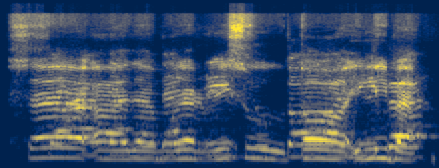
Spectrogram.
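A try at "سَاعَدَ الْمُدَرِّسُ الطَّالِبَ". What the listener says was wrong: I need you to say the L here. Sa'ada al-mudarrisu at-taliba.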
